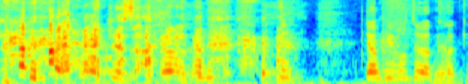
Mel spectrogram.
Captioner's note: both laughing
